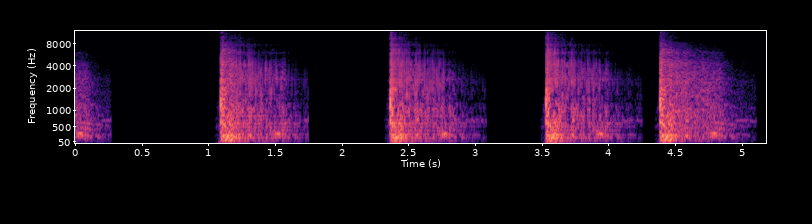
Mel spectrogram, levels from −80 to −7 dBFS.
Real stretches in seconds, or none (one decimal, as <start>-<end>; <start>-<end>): 0.0-1.2; 4.3-5.2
